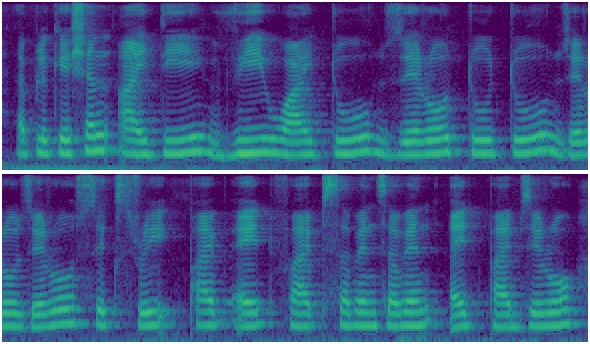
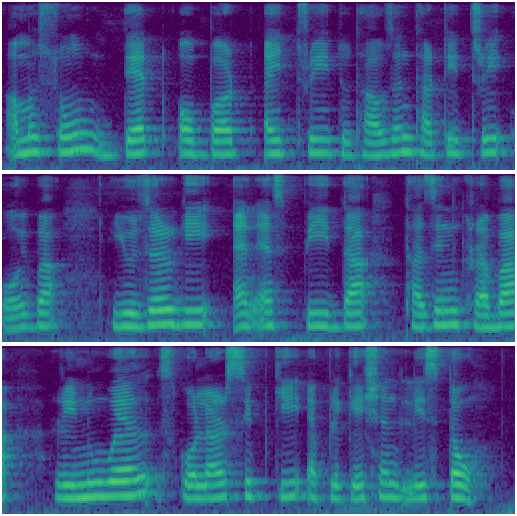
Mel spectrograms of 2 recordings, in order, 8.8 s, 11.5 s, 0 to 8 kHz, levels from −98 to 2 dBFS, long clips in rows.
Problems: none marked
